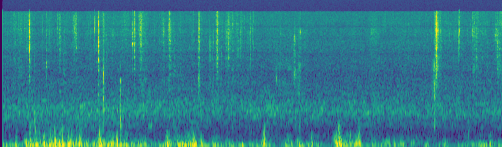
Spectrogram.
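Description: A horse moving about on grass turf: irregular low thuds of its hooves, loudest in the first couple of seconds and again about four seconds in.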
